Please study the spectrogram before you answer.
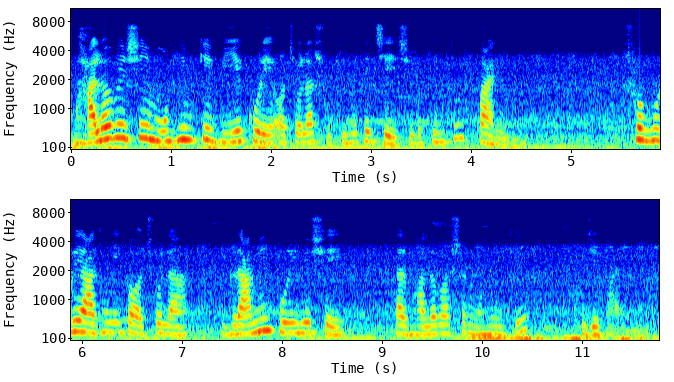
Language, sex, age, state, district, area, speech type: Bengali, female, 30-45, West Bengal, North 24 Parganas, urban, spontaneous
